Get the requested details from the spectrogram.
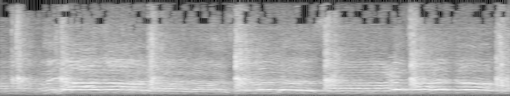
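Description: A group of men sing together loudly.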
